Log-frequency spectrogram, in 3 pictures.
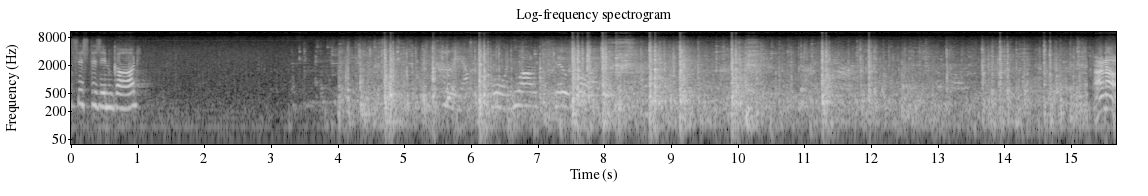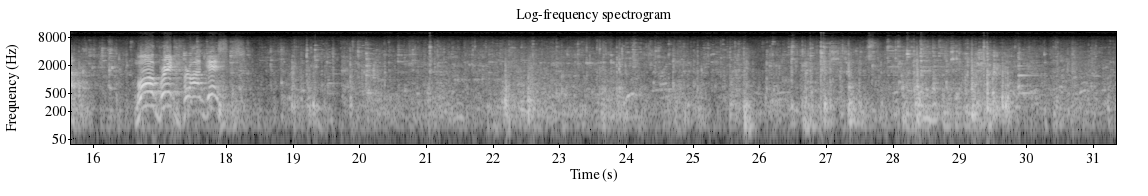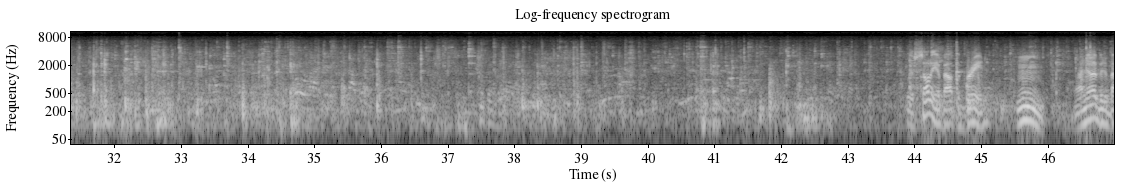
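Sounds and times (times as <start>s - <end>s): spoons clinking on bowls: 17.2s - 47.0s.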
